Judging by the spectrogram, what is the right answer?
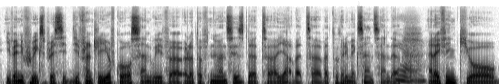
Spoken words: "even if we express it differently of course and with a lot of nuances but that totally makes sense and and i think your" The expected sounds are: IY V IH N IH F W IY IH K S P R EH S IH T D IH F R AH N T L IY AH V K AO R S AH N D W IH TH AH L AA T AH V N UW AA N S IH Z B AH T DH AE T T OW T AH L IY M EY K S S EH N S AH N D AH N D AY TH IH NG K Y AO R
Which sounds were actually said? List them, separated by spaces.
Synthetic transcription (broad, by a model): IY V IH N IH F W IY IH K S P R EH S IH T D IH F R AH N T L IY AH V K AO R S AH N D W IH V AH L AA T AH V N UW AA N S IH Z B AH T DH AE T T OW T AH L IY M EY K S S EH N S AH N D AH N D AY TH IH NG K Y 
